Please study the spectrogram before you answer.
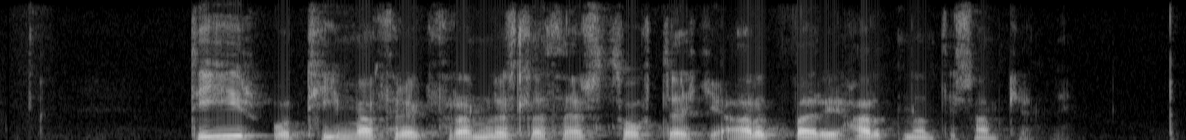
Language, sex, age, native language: Icelandic, male, 40-49, Icelandic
